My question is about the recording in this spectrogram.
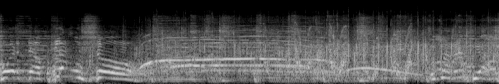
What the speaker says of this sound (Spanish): si os ha gustado, dadme un fuerte aplauso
